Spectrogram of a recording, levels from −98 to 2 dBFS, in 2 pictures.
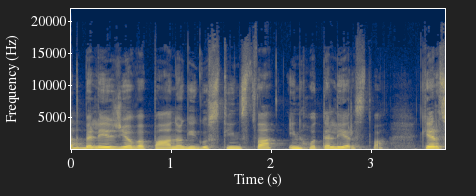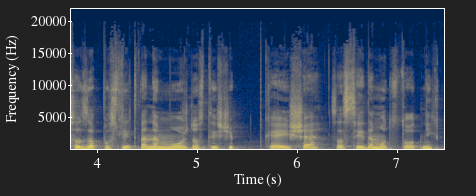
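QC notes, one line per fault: No faults heard anywhere in this speech recording.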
